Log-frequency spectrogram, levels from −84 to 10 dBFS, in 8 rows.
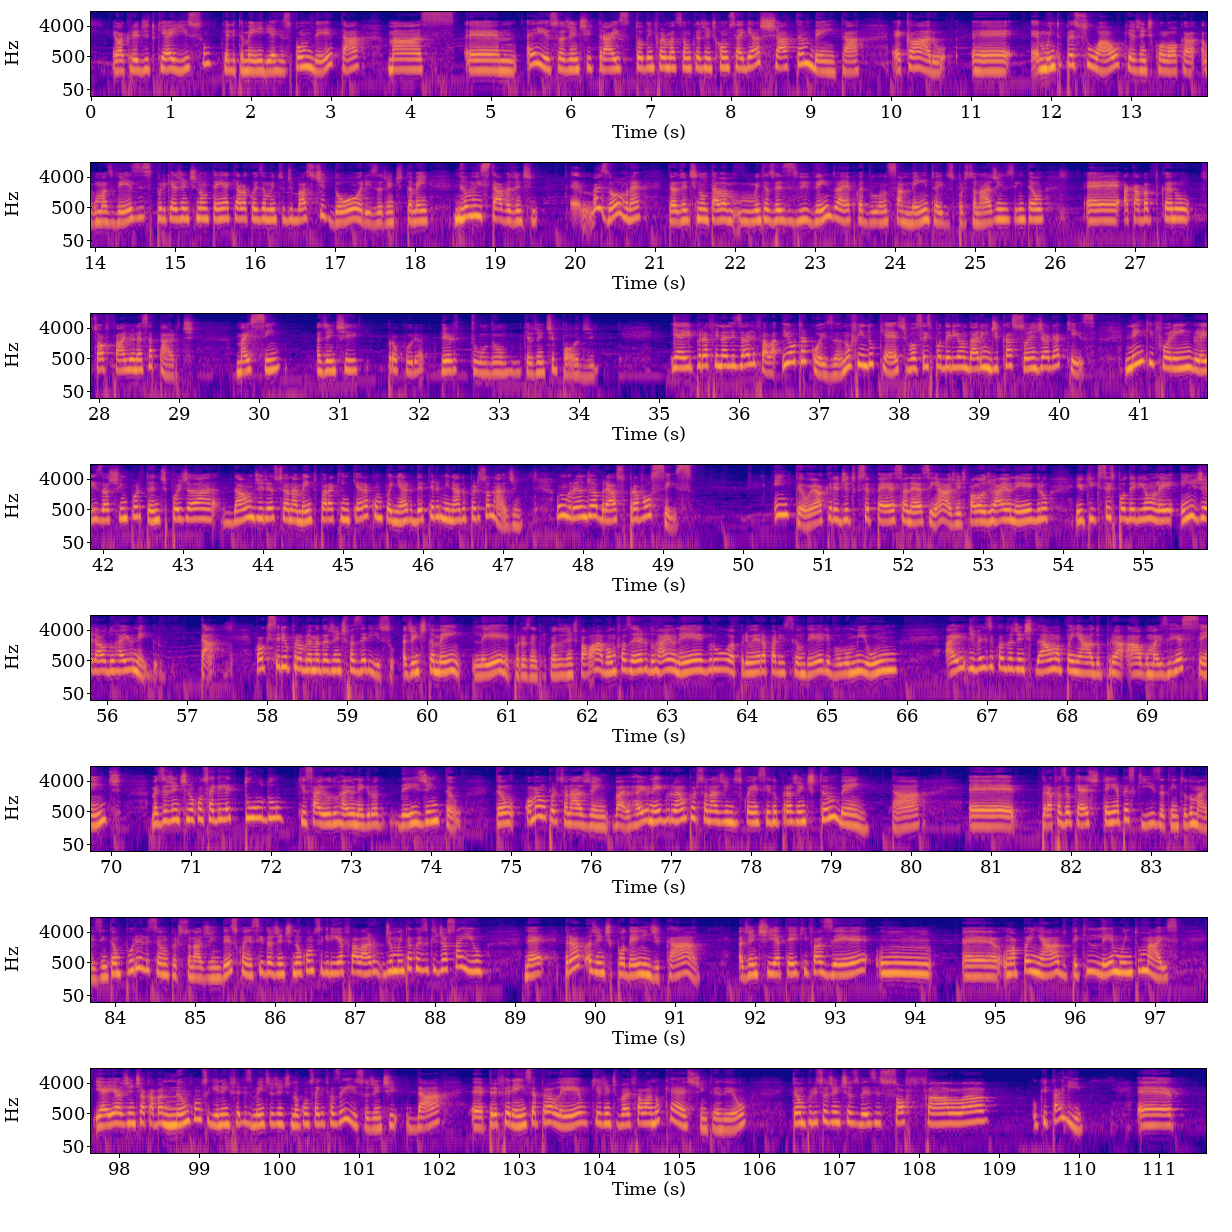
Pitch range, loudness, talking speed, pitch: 210-265 Hz, -17 LUFS, 180 wpm, 235 Hz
